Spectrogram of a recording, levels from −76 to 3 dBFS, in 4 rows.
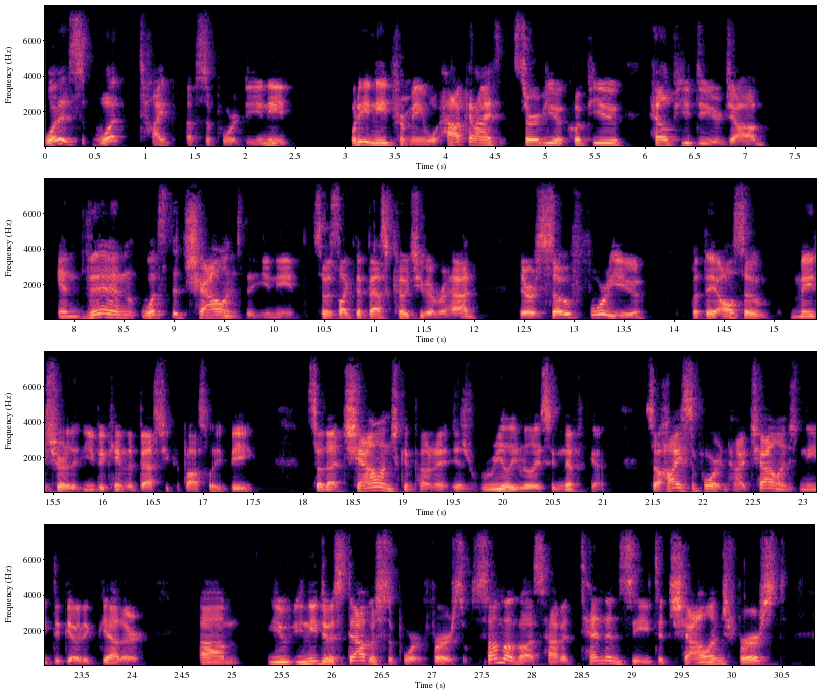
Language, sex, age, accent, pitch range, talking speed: English, male, 30-49, American, 115-145 Hz, 190 wpm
